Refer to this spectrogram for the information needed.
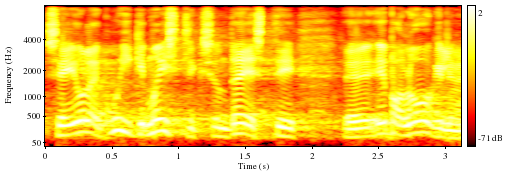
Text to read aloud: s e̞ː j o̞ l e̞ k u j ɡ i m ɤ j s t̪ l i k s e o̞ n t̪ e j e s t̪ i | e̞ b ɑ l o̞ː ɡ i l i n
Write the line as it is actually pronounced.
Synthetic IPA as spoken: s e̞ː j o̞ l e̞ k u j ɡ i m ɤ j s t̪ l i k s e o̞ n t̪ æ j e s t̪ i | e̞ b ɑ l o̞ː ɡ i l i n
